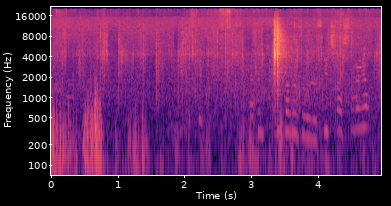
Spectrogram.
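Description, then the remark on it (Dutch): Several voices murmur and call out together over a shuffle of footsteps, the chatter of a small crowd rising after a few heavy steps at the start; a mass of people suddenly walking toward the recorder, heading in the direction of a very large building. “Voilà, je hoort al een paar stemmen.”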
